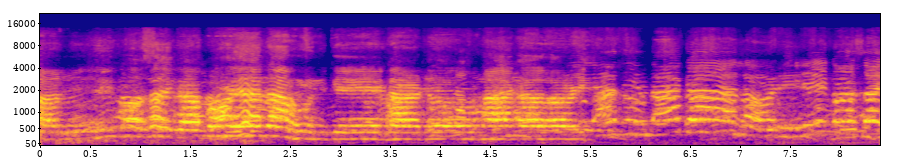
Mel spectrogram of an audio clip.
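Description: Unaccompanied voices singing a deuda, the chanted folk song of far-western Nepal, in a drawn-out melody with a long held note in the middle.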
